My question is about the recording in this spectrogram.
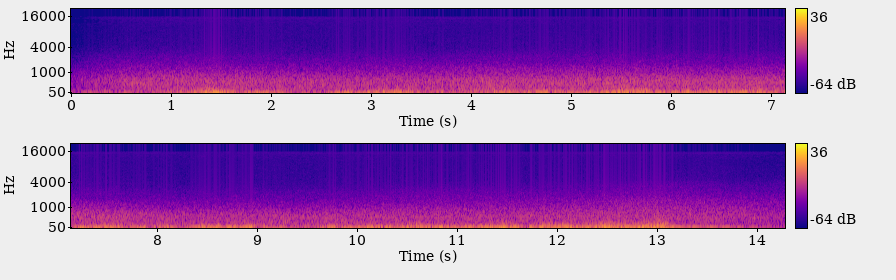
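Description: Heavy rain pouring down steadily, with a deep, gusting rumble underneath.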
